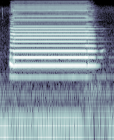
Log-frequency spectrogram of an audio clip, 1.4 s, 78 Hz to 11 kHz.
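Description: A single loud, steady blast from the horn of the CC 65007 electric locomotive, a rich buzzing tone held for about one second before cutting off cleanly.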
